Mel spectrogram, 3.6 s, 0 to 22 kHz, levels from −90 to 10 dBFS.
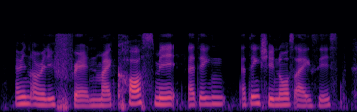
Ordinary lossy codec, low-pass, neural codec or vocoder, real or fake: none; 7.2 kHz; vocoder, 44.1 kHz, 80 mel bands, Vocos; fake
